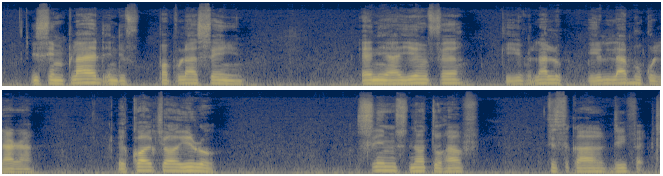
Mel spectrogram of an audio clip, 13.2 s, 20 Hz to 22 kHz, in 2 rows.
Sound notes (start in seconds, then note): 3.8 speaking in foreign language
